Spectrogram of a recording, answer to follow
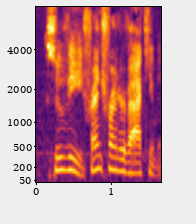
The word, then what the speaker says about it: sous vide: This is, I can never pronounce it, but it's sous vide. Sous vide, French for under vacuum.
